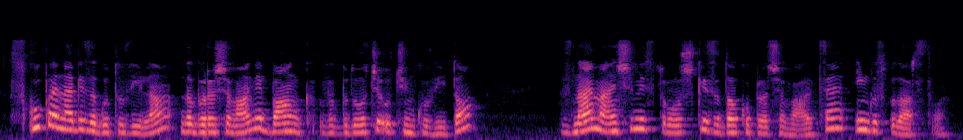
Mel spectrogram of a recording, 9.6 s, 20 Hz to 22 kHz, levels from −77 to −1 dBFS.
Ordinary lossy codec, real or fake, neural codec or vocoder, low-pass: AAC, 24 kbps; fake; autoencoder, 48 kHz, 128 numbers a frame, DAC-VAE, trained on Japanese speech; 19.8 kHz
